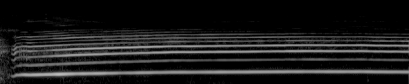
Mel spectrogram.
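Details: A wild gray wolf in Algonquin Park gives a long, smooth howl that rises slightly, then holds a steady, clear pitch, answering a group's howl during a public wolf-howl outing.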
